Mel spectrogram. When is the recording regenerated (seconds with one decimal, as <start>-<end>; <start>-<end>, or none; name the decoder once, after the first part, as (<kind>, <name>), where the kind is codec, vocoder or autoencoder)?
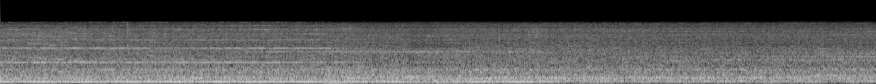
4.1-4.6 (codec, ZipCodec)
